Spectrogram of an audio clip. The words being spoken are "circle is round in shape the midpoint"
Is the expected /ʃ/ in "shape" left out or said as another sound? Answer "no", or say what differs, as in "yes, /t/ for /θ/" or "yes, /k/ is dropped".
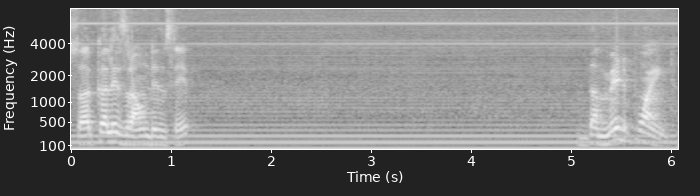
yes, /s/ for /ʃ/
